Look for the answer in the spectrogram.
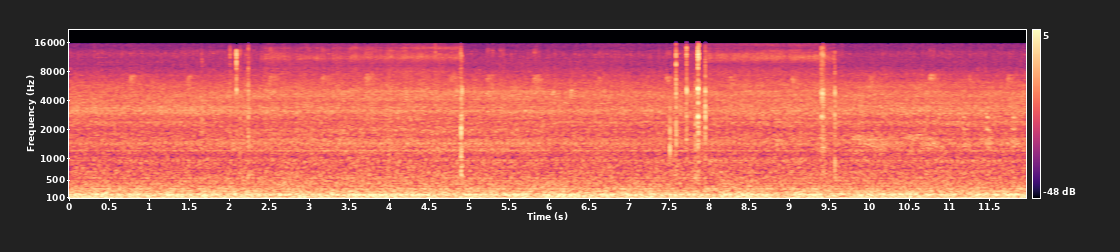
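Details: A steady low rumble of a running vehicle engine fills the recording, with a few faint clicks and no clear animal calls.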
